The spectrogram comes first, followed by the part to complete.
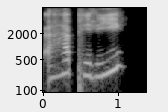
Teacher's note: whereas the word happily consists of the three syllables hap and it's a strong syllable because the stress is the first syllable of the adverb · Then I, it's unstressed, and finally the ly, which is unstressed. So these 3 syllables are stressed, unstressed, unstressed, and this is called dactylic.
